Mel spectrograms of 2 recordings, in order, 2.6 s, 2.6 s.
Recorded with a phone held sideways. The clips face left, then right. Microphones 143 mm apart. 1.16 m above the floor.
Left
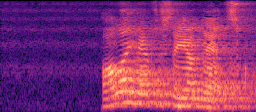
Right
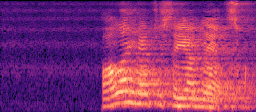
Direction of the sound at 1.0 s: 25° right (ahead or behind).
